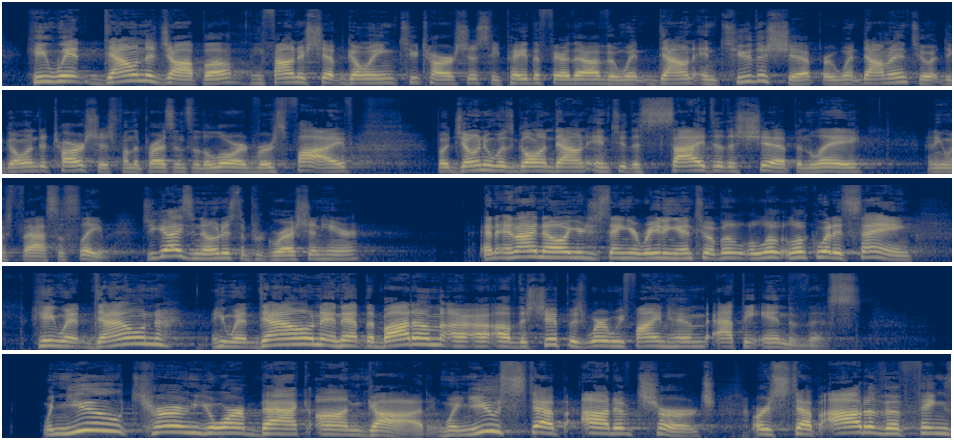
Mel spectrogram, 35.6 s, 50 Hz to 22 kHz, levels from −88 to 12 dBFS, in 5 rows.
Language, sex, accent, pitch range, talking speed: English, male, American, 165-225 Hz, 210 wpm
